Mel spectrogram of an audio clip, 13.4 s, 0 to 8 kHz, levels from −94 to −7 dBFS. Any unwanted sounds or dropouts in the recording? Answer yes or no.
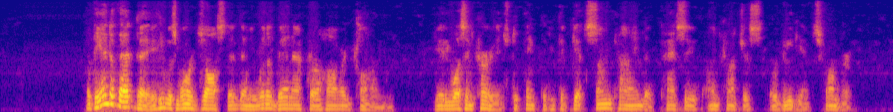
no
